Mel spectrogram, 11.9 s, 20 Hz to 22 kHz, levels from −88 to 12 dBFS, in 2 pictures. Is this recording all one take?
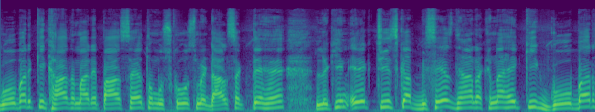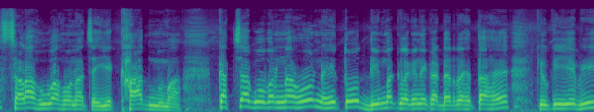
yes; 0 cuts

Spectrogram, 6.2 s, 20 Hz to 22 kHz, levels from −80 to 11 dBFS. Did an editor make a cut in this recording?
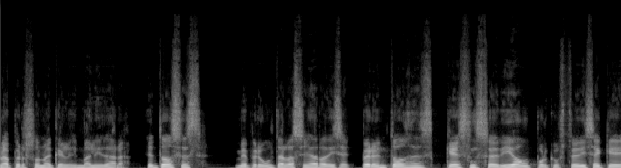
yes; 2 cuts; at 1.3 s, 3.5 s

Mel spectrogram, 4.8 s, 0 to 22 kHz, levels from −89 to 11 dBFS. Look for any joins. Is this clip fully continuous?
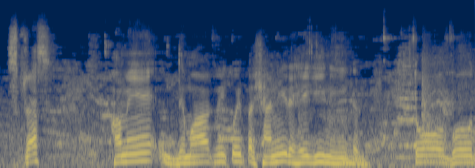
yes; 0 cuts

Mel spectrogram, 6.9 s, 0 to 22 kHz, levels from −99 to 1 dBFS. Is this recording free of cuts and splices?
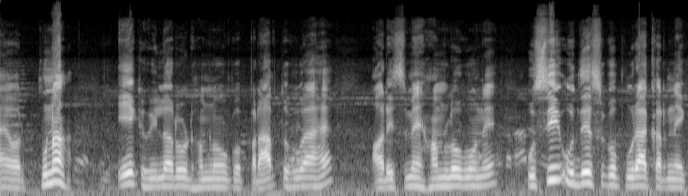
yes; 0 cuts

